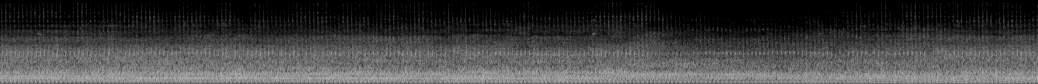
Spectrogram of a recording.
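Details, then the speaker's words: Briggs & Stratton 500E lawn mower, serviced to fix surging, with a newer air filter, morning after repair: smooth, even hum holding one pitch with drive disengaged; pitch changes only under drive load; running healthy. "it's nice and steady there right once you engage the drive CU you're putting extra pressure on the engine you hear it change there there here changing but without the drive on"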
